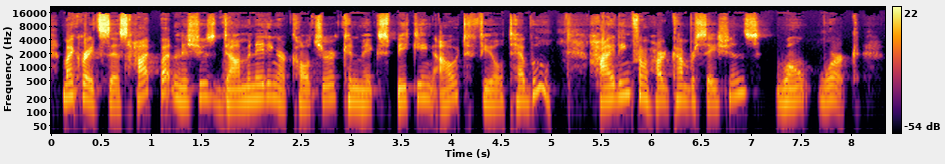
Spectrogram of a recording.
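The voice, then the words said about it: Rough, unwell-sounding voice. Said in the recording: “excuse my voice, a little under the weather here today”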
